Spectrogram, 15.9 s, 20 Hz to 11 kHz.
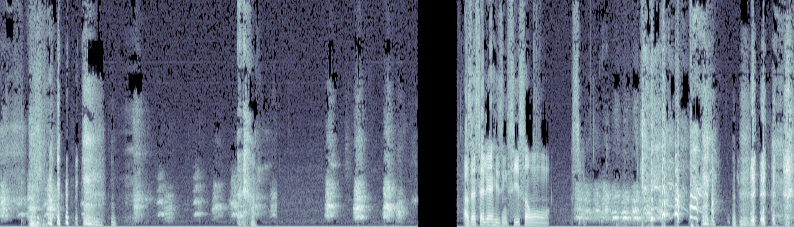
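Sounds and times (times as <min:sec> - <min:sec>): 
dog barking: 0:00.0 - 0:01.3, 0:02.6 - 0:05.6, 0:06.5 - 0:08.2, 0:11.5 - 0:13.4
laughter: 0:00.6 - 0:02.3, 0:12.7 - 0:15.8
speech: 0:00.7 - 0:02.4, 0:09.3 - 0:11.7.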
